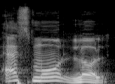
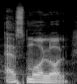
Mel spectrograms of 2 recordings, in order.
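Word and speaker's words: esmolol: के बनेगा बसो प्रोलोल नेक्स्ट एग्जांपल है आपका एस्मोलोल स्पेलिंग है एस्म ई एस एम ओ एस्म और लॉल एल ओ एल बनेगा आपका एस्मोलोल तीसरा और फाइनल क्लासिफिकेशन है थर्ड जनरेशन का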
